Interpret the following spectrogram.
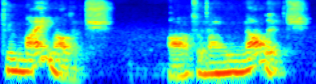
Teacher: he's actually stressing on the word my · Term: sentence stress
